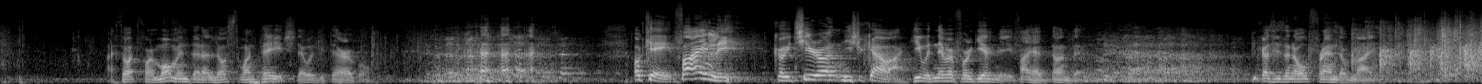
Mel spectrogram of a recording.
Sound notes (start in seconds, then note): 4.1 laughter; 10.8 laughter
